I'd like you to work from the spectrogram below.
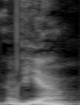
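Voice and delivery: "vient" ending on a nasal "an", T silent; silent final T. Shown as a demonstration. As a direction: say "vient" as "viã". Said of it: "o T você não vai pronunciar".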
